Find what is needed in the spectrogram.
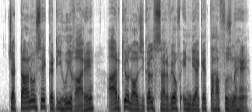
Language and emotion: Urdu, neutral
